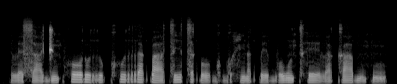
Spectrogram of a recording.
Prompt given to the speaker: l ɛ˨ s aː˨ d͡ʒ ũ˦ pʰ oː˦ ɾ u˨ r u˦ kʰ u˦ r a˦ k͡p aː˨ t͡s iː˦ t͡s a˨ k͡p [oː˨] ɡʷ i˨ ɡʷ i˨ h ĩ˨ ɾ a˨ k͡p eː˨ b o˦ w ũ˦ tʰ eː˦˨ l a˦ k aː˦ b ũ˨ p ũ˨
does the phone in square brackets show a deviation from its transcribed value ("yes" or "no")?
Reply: no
